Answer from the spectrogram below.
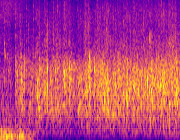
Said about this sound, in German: Darf man gern mal klatschen, ja. Das ist jetzt auch bewegend.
